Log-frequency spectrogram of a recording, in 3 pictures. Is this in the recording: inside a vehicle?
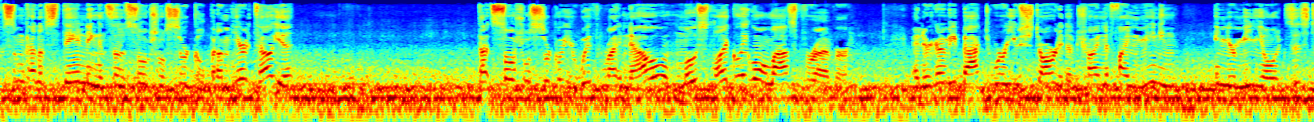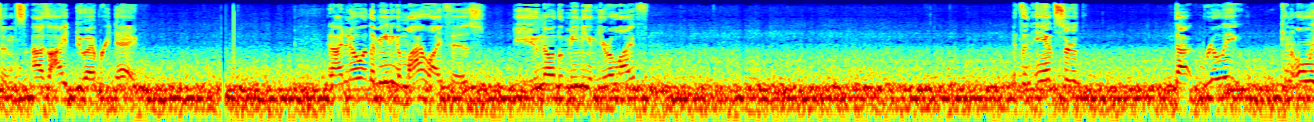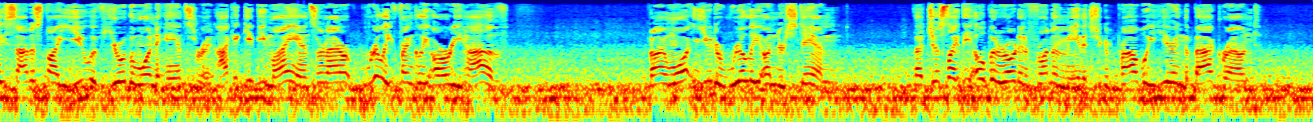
yes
